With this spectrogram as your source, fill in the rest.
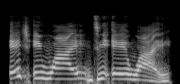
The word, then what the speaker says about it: heyday: H-E-Y-D-A-Y. H-E-Y-D-A-Y. It is a noun and it is pronounced heyday. So the stress is on the first syllable.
